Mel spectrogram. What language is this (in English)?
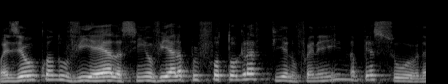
Portuguese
